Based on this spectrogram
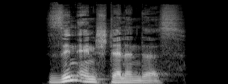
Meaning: strong/mixed nominative/accusative neuter singular of sinnentstellend
- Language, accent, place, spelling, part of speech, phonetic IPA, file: German, Germany, Berlin, sinnentstellendes, adjective, [ˈzɪnʔɛntˌʃtɛləndəs], De-sinnentstellendes.ogg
